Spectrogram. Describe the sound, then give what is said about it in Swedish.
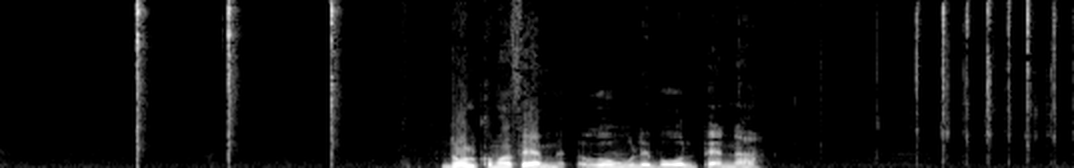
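Three crisp scissor snips spaced about half a second apart, then a person speaks briefly, followed by a quick run of lighter snipping clicks. “Eh, klipp.”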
